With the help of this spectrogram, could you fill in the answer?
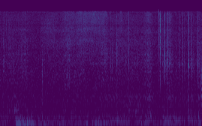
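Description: Long red fingernails on both hands tap quickly on a flat black crinkled leather (or faux leather) surface. The result is a quiet, low, muffled patter of soft thuds, with a fuller bump near the start and a few sharper, brighter clicks toward the end.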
